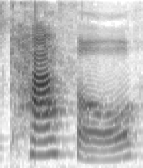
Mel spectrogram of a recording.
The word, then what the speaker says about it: Cathal: Um, there's Cathal, which I will s- spell because it sounds like cattle.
